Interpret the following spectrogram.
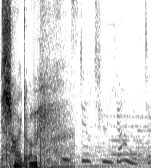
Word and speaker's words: Sidon: So they do pronounce it Sidon.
